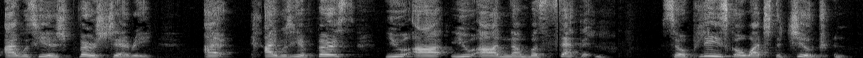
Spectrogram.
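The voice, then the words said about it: Put-on African accent. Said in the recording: “What dialect was that ... It was African ... It was close to South African.”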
